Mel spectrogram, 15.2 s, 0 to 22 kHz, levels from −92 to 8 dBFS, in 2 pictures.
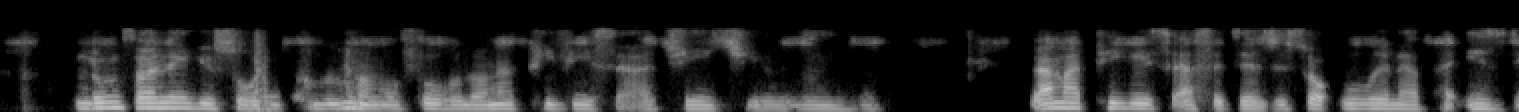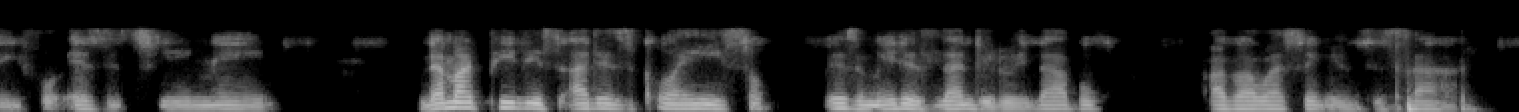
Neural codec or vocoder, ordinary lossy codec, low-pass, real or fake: codec, 16 kHz, 1.1 kbps, Voila-Tokenizer; Opus, 32 kbps; 7.2 kHz; fake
